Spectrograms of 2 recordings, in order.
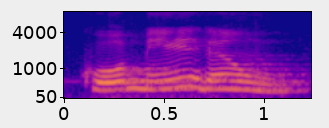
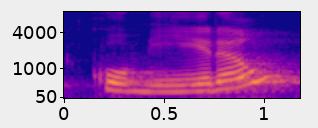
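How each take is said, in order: First: Comerão with a stronger, fuller ão; stronger ão ending. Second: Said in the usual way. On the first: Shown as a demonstration. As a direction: stress the final ão of comerão. (comerão falando o ão mais forte) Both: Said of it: "sempre falando mais forte".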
